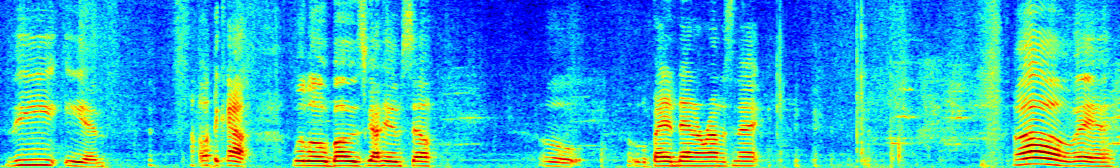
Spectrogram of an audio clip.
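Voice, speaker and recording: A woman's voice: mid-range voice, takes it slowly, pauses often, a little hiss or hum. A woman reading a storybook aloud in a folksy, playful way, with chatty asides.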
